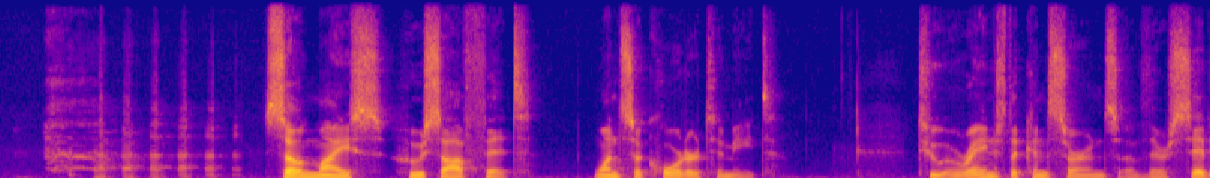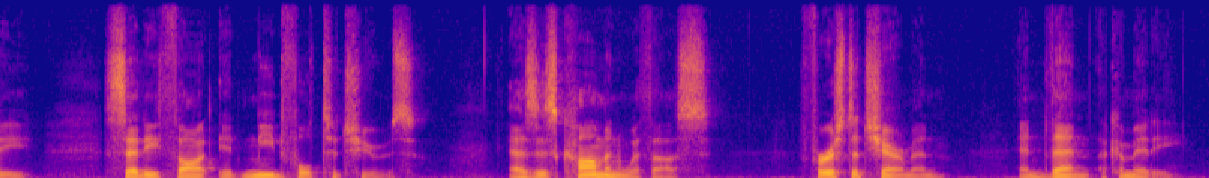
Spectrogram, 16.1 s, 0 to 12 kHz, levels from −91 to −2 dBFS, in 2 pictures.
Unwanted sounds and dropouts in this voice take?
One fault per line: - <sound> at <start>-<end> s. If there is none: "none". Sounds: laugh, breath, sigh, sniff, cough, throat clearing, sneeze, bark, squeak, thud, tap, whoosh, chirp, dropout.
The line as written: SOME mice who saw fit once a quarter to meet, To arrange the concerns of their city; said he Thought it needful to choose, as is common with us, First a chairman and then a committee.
- laugh at 0.1-1.6 s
